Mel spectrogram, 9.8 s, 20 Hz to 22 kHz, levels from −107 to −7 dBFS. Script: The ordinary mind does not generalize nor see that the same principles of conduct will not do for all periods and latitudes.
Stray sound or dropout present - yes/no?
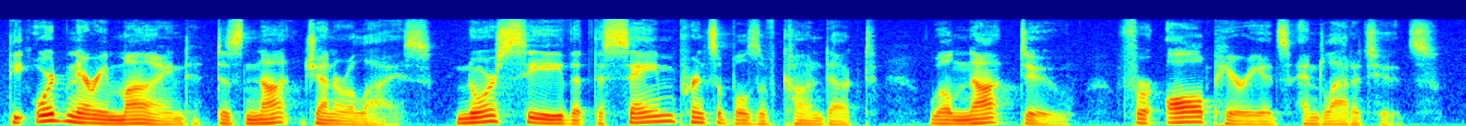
no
